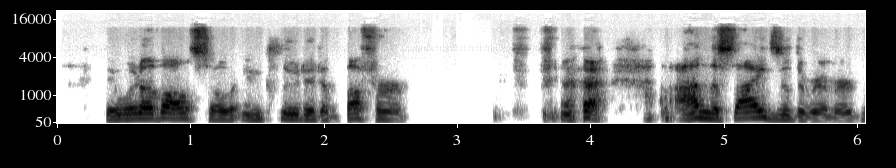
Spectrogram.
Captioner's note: laughs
